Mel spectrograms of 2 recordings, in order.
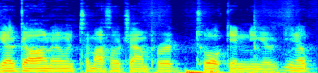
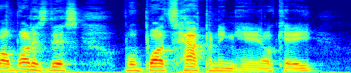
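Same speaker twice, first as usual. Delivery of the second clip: loud, enraged, stammering outburst; 6 dB louder than usual. Retelling a wrestler storming into a locker room: imitating a furious Zelina. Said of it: "She's furious".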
